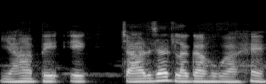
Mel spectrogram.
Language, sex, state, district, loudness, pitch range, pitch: Hindi, male, Chhattisgarh, Bastar, -17 LUFS, 130-140 Hz, 135 Hz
